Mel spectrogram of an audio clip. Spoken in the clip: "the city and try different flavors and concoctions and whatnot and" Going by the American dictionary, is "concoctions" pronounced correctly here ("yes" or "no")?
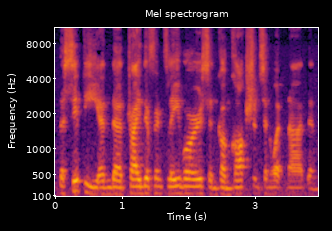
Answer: no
